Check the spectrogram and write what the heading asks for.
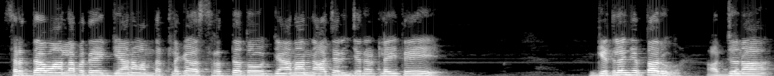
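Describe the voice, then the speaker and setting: A man giving a spiritual discourse, asking questions and answering them himself. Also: high-pitched. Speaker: spiritual teacher. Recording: dull lo-fi audio.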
